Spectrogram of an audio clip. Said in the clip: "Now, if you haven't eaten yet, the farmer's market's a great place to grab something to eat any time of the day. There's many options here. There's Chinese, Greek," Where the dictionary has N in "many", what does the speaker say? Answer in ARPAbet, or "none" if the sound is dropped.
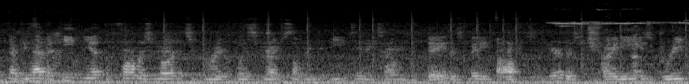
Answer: none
